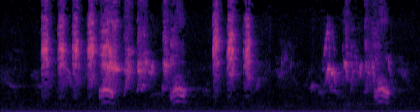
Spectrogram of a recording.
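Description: Young Alexandrine parakeets give bursts of high, scratchy chirps and squeaky notes in quick clusters, over a low steady hum.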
